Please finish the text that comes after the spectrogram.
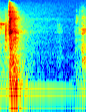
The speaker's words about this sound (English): I'm sorry, I don't know if you can hear my dog is trying to open my door right now.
